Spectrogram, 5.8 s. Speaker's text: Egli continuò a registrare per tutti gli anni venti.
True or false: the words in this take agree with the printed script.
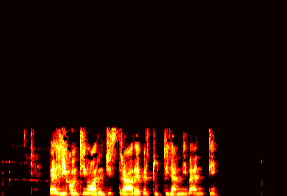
true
